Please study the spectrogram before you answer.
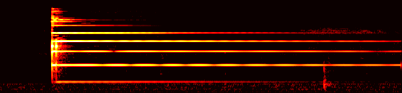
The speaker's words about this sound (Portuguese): E daqui a pouco eu vou convidar o sino a soar para a gente encerrar o período formal da prática meditativa compartilhada. Mas não precisa se mexer rapidinho, não. Procura manter a quietude mesmo ouvindo o sino.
